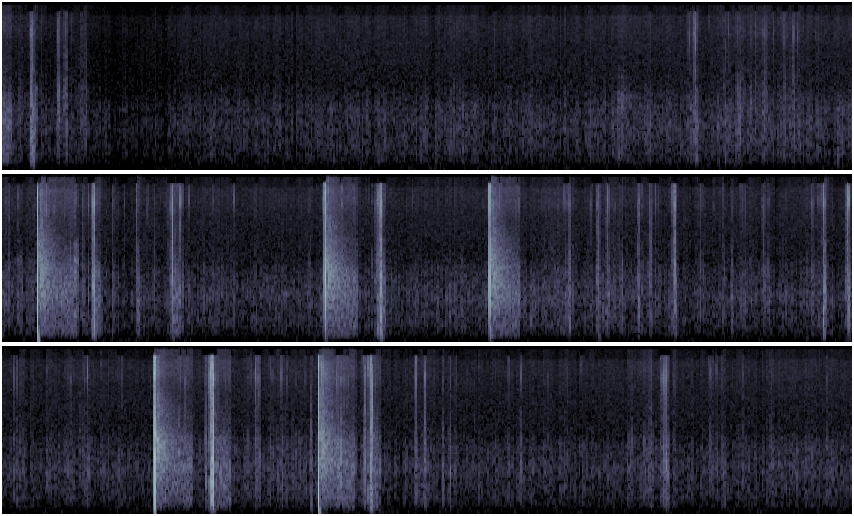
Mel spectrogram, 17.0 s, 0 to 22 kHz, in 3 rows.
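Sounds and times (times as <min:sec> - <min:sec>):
bubble wrap popping: 0:05.9 - 0:06.3, 0:07.8 - 0:08.2, 0:08.9 - 0:09.1, 0:12.4 - 0:12.8, 0:13.4 - 0:13.9.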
